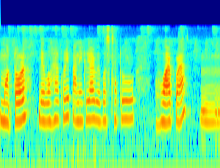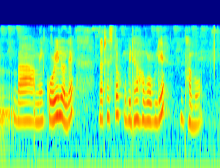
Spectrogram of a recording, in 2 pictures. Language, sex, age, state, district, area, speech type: Assamese, female, 30-45, Assam, Golaghat, urban, spontaneous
